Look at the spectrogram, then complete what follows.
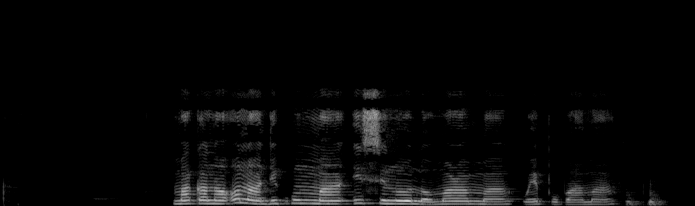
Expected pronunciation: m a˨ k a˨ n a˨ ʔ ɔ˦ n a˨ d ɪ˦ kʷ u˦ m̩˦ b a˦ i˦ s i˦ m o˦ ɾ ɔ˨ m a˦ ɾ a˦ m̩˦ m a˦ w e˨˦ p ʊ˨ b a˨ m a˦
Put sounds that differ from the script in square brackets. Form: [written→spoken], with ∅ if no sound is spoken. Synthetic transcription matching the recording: m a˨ k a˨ n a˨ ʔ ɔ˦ n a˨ d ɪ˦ kʷ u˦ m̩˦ [b→m] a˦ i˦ s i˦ [m→n] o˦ [ɾ→l] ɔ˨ m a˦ ɾ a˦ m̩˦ m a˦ w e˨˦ p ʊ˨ b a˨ m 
